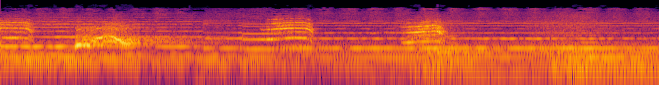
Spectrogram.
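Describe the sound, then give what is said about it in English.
An eagle gives a run of high, squeaky chattering calls, three or four piping bursts spread over several seconds, fairly loud with no one talking. “Let's just hear some of that chatter they do here.”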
